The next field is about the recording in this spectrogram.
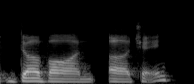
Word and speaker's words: Devon Achane: Devin Ashane pronunciation. It's Devin Devon. It's actually Devon Chain. – Okay, I'm out. So Charbonnet in his own tier. Tier four, everyone but Devon Achane.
